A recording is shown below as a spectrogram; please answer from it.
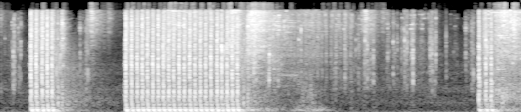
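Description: Rapid automatic weapon fire at target training in Call of Duty Advanced Warfare, loud close bursts of fast repeating shots separated by brief pauses, with a final short burst at the end.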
